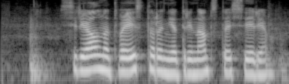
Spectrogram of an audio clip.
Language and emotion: Russian, neutral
